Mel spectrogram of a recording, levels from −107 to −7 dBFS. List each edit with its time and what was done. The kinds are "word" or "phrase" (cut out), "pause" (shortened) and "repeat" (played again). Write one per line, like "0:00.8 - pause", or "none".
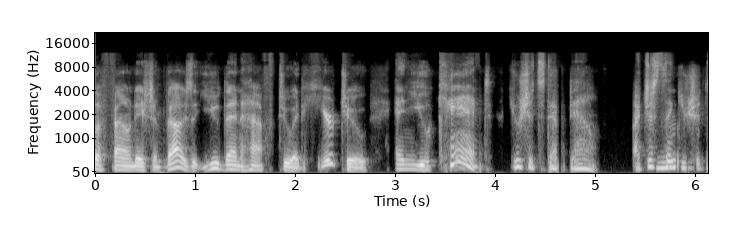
0:04.1 - pause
